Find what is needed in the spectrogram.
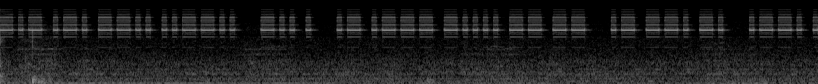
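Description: Piezo buzzer on a home-built electronic Morse keyer sending the message stored under memory button two. A single high-pitched beep is keyed on and off in dots and dashes at an even sending speed.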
